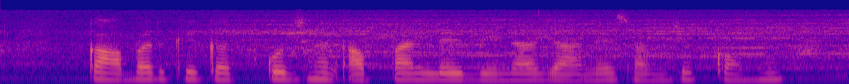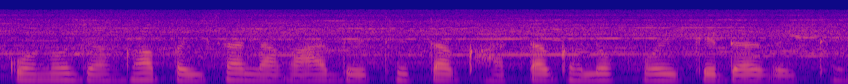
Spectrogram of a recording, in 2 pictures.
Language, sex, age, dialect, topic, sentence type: Chhattisgarhi, female, 60-100, Western/Budati/Khatahi, banking, statement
